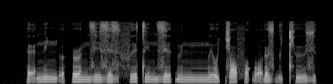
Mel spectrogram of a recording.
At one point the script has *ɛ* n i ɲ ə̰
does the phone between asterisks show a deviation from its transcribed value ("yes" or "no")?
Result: yes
